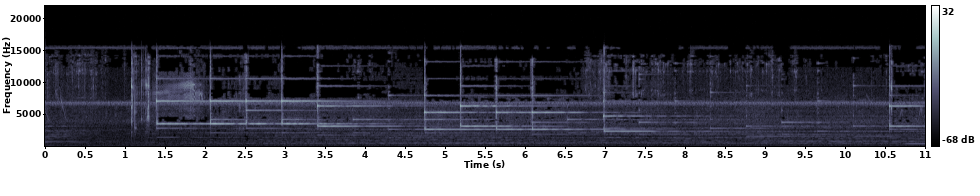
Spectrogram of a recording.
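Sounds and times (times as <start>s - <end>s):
bell-like chime note: 1.4s - 11.0s.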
